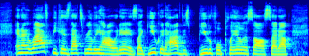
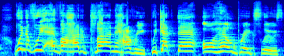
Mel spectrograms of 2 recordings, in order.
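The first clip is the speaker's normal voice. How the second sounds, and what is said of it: Attempts a character's accent. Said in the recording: “I'm going to butcher the accent”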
